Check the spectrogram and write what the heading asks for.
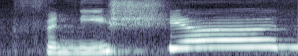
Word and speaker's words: Phoenicia: We think it's pronounced Phoenicia, New York. It looked like Phoenix or like Hooked on Phonics, but then with an A at the end.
